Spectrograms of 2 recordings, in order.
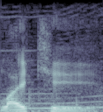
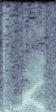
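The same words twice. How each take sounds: First: The word ends with an added vowel sound. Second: The word ends on a k sound. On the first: The speaker calls it wrong. "ou like" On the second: The speaker calls it right. "Então ele é mudo"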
